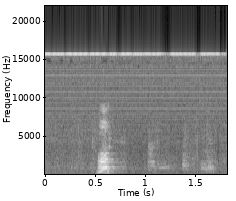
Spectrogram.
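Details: Irish Setter named Sunny, a female who likes to talk, recorded in 1987 on VHS with her father Ed. A single sharp, short vocal burst is followed by two fainter, softer yips over low hum.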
